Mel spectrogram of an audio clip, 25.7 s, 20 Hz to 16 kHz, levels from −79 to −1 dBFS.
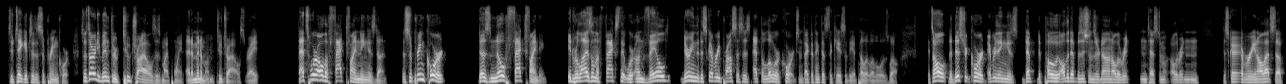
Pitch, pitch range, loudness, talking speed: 125 Hz, 110-155 Hz, -21 LUFS, 215 wpm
